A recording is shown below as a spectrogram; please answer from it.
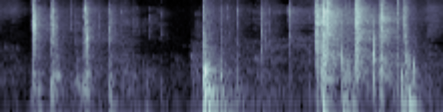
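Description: Irregular sharp clicks and knocks from things being handled: a few light clicks, a heavier knock about two seconds in, and a quick run of loud clicks near the end.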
